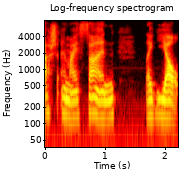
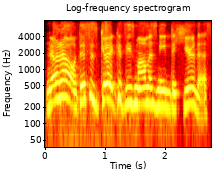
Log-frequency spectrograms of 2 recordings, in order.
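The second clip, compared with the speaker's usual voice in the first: no, no laughed out, higher and louder; laughing reassurance; 6 semitones higher, 8 dB louder than usual. Real, not acted. Guest laughing as she reassures the host it is good. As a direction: wave the apology away with a laugh.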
